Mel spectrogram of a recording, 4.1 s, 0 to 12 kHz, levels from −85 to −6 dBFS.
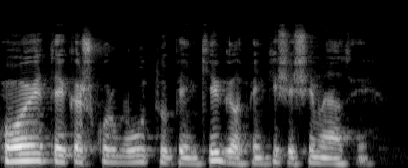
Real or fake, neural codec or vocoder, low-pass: real; none; 7.2 kHz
